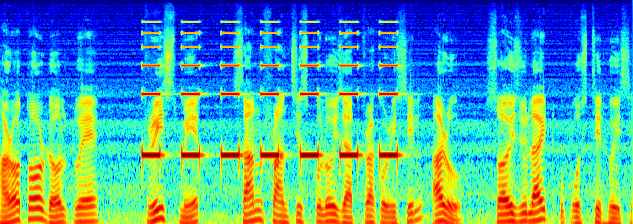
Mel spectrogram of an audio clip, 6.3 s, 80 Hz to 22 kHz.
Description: Beep code, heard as beeps from a small speaker, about 1350 Hz, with speech in Assamese. 7 short. In AMI BIOS tables: virtual mode exception error; in Dell tables: processor failure.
